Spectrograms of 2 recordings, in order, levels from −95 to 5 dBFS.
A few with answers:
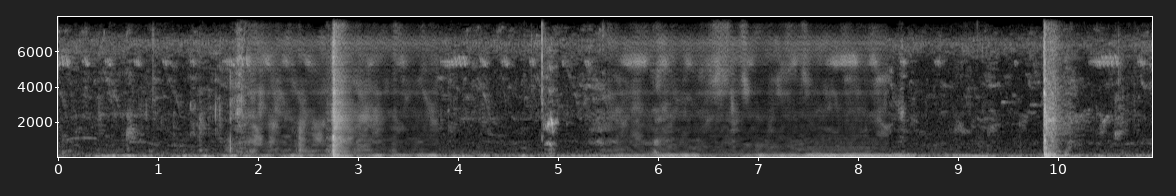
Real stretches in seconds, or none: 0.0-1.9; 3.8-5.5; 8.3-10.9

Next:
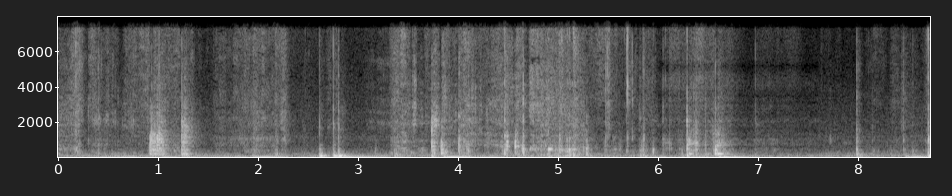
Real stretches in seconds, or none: 0.0-6.0; 7.6-8.7

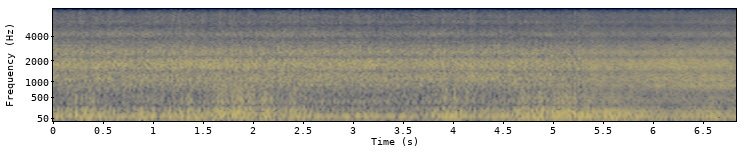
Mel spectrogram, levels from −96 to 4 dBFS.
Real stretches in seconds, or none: 0.0-5.3

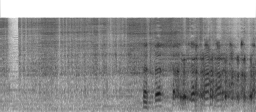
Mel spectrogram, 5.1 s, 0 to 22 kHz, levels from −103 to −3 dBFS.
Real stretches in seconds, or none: 0.0-3.1

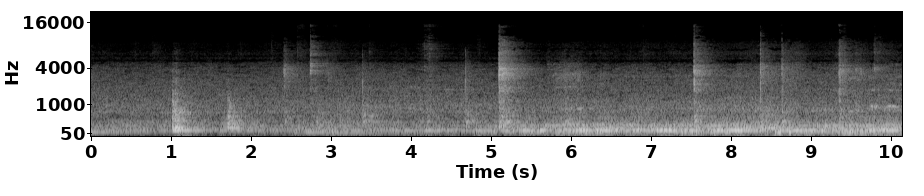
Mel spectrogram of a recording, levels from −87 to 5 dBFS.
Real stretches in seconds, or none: 0.0-4.8; 9.3-10.1

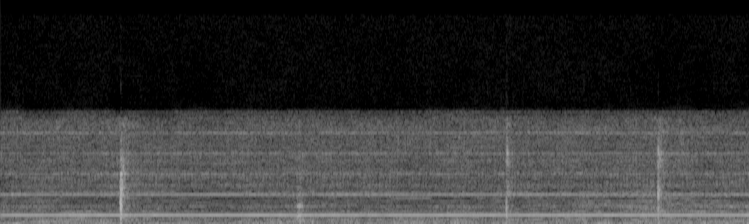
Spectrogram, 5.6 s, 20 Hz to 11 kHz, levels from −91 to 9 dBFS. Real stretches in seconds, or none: none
